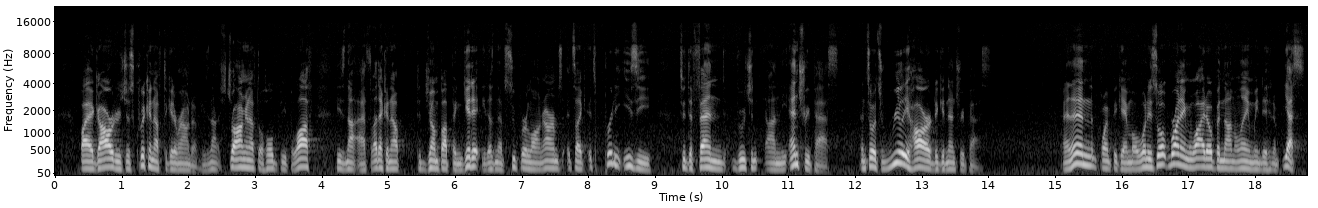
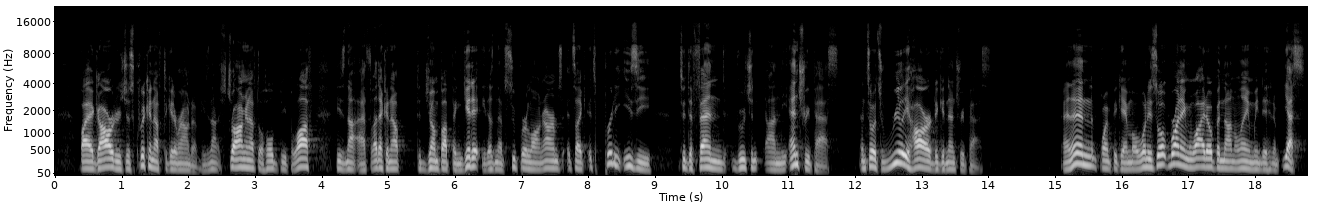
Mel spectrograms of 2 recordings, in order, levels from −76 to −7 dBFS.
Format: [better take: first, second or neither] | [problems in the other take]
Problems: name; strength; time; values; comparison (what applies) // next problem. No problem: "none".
second | hiss; faint; throughout; 25 dB below the speech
